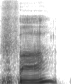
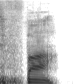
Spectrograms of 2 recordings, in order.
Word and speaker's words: pho: We have a line at Ate It that says, if you think pho rhymes with bro, this app's not for you. – That's amazing. Yeah, I mean, here's what I'm hoping. Okay, it's pho.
